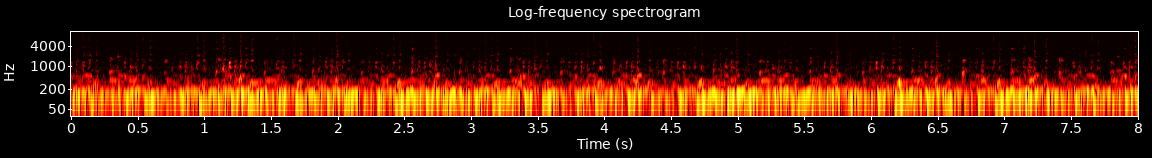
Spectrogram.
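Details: 1970 Chevelle V8 from an engine full of dirt, first start after reassembly, timing set by hand without a light: deep idle with a lumpy uneven beat. Sounds like a miss, one cylinder down; cause unconfirmed.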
